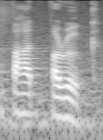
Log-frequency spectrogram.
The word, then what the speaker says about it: Fahad Farook: I'll say it like this, right? Fahad Farook. Because I say it like how he says it. I'm Fahad Farook.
